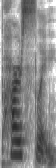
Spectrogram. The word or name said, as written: parsley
